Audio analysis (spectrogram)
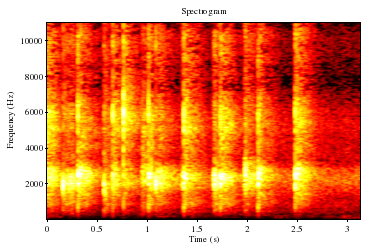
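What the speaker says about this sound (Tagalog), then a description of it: "Isa nga pong palakpak sa Panginoon." Congregation clapping for the Lord at a church worship service, about a dozen sharp hand claps in an uneven rhythm, fairly close and moderately loud, with no voices.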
